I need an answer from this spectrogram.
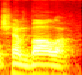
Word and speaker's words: Shambhala: I trembled before the Lord of this world, in Shambhala, rhymes with Kabbalah and Agatha, and the hollowness of the earth.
